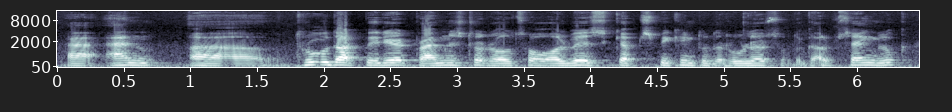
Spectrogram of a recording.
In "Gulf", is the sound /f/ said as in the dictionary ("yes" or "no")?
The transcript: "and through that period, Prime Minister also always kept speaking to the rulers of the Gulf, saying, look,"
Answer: yes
